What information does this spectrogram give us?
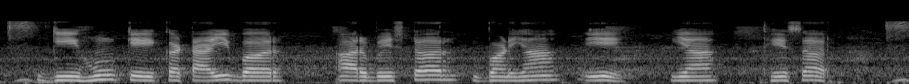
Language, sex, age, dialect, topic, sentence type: Chhattisgarhi, female, 25-30, Eastern, agriculture, question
